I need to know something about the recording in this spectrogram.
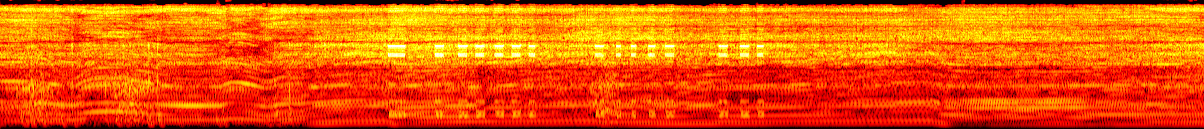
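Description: A motorcycle engine drones steadily, its pitch rising and dropping as it shifts gears.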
